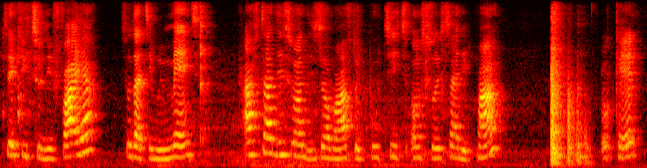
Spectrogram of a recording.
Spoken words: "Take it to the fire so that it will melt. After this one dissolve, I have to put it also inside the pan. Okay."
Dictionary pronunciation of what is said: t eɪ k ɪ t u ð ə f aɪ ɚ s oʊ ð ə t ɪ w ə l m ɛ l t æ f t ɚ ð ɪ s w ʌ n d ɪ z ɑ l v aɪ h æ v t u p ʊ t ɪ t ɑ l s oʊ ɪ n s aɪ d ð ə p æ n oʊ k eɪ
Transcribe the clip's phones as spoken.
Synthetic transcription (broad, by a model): t eɪ k ɪ t u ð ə f aɪ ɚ s oʊ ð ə t ɪ w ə m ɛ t t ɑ f t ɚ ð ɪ s w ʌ n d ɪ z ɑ v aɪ h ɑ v t u p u t ɪ t ɑ l s oʊ ɪ n s aɪ d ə p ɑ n oʊ k eɪ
